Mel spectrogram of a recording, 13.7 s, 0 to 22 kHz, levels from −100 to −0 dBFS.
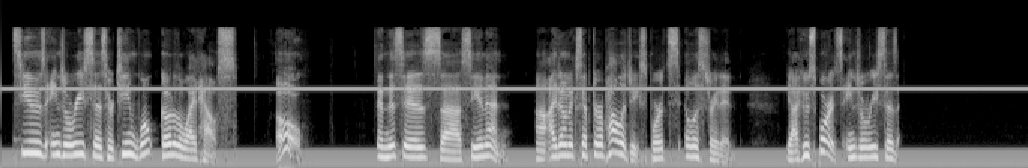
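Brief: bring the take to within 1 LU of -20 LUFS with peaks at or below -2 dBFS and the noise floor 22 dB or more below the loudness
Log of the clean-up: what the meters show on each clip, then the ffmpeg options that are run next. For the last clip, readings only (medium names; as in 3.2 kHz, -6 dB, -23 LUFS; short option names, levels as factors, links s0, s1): hum 50 Hz; highest harmonic 300 Hz; hum level -37 dBFS; steady tone 2.9 kHz; tone level -31 dBFS; loudness -18.0 LUFS; peak level -5.5 dBFS; loudness target -20.0 LUFS
-> -af "bandreject=f=50:t=h:w=4,bandreject=f=100:t=h:w=4,bandreject=f=150:t=h:w=4,bandreject=f=200:t=h:w=4,bandreject=f=250:t=h:w=4,bandreject=f=300:t=h:w=4"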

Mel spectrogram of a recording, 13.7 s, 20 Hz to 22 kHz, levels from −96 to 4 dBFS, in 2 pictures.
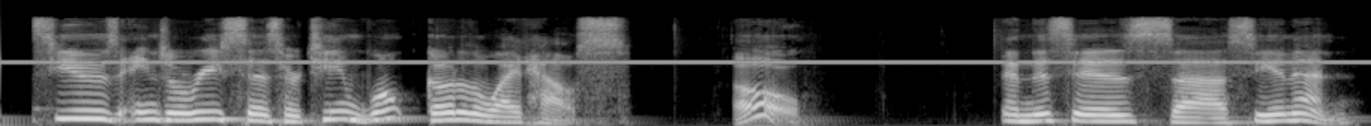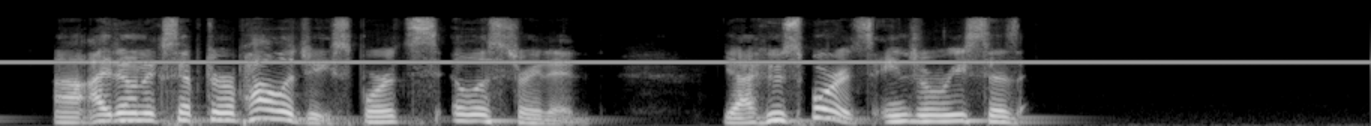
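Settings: hum not found; steady tone 2.9 kHz; tone level -31 dBFS
-> -af "bandreject=f=2900:w=30"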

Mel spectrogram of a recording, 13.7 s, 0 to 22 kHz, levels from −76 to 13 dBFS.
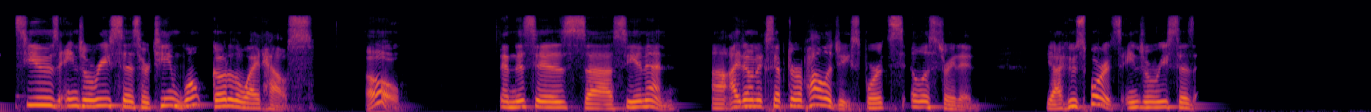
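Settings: steady tone not found; loudness -18.5 LUFS; peak level -5.0 dBFS; loudness target -20.0 LUFS
-> -af "volume=0.841"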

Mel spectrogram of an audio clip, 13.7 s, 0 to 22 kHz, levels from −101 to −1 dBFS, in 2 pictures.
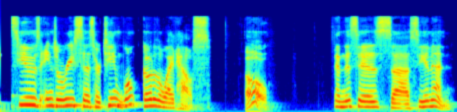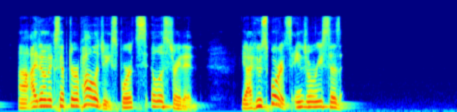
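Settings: loudness -20.0 LUFS; peak level -6.5 dBFS; noise floor -72 dBFS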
